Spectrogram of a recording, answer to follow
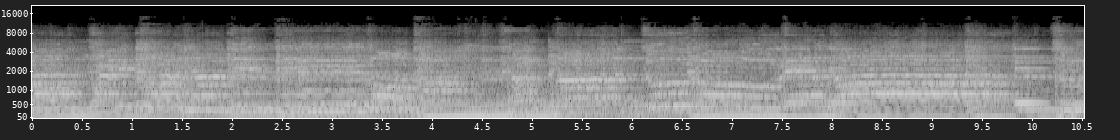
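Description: A congregation singing a hymn together with a live worship band, held sung notes over a steady keyboard and bass accompaniment.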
